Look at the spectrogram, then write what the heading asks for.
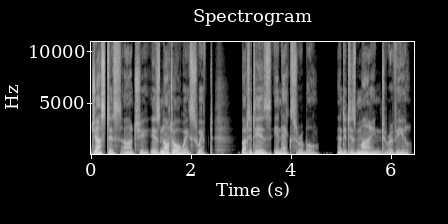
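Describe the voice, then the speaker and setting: Guy reading as a pompous genius detective, super low voice, formal and grand, audiobook style. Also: expressive, unhurried, darkish tone, dry recording, studio quality, exaggerated voice. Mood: solemn pronouncing. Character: weighty, pompous, brilliant male private detective.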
